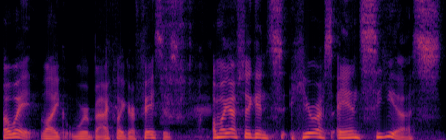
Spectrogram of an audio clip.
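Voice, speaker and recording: A man's voice: a little high, sing-song, moderate pace. A man chatting casually as a player on a tabletop game stream, giggly and easily cracking up. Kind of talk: casual banter with fellow players.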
